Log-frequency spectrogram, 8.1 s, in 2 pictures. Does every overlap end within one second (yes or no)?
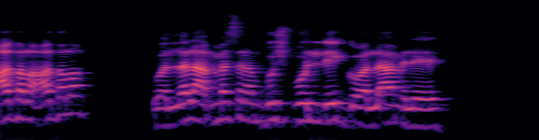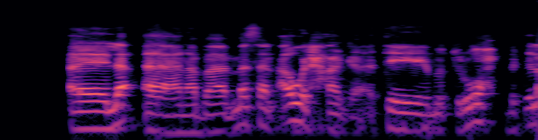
yes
